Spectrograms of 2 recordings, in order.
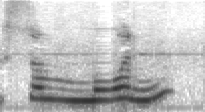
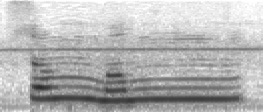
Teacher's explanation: And if a tanween, next to your tanween you have a meme, that means that instead of ending the sound with the noon, you're ending your sound with the meme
